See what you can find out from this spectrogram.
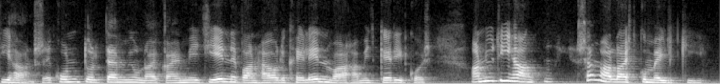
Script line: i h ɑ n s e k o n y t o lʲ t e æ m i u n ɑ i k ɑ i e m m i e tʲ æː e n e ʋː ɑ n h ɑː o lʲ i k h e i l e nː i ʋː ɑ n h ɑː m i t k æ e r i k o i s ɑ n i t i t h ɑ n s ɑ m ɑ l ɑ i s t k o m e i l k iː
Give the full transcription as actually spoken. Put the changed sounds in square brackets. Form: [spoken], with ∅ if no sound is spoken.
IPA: i h ɑ n s e k o n y t o lʲ t e æ m i u n ɑ i k ɑ i e m m i e tʲ [iː] e [nː] e ʋː ɑ n h ɑː o lʲ i k h e i l e nː [e] ʋː ɑ n h ɑː m i t k æ e r i k o i s ɑ n [y] t i [∅] h ɑ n s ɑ m ɑ l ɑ i s t k o m e i l k iː

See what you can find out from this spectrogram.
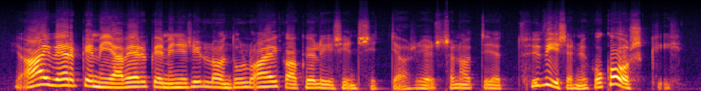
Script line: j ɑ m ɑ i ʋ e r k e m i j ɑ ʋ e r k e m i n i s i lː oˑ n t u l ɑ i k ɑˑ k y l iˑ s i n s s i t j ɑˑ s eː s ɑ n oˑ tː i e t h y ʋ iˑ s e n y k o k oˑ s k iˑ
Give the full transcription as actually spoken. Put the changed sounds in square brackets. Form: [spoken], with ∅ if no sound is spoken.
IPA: j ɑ [∅] ɑ i ʋ e r k e m i j ɑ ʋ e r k e m i n i s i lː oˑ n t u l ɑ i k ɑˑ k [ø] l iˑ s i n s s i t j ɑˑ s eː s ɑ n oˑ tː i e t h y ʋ iˑ s e n y k o k oˑ s k iˑ

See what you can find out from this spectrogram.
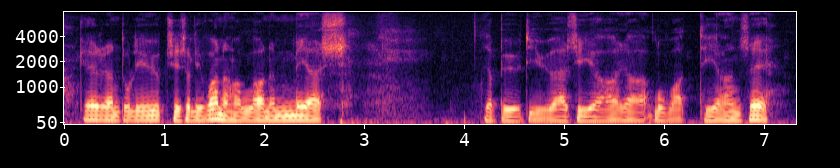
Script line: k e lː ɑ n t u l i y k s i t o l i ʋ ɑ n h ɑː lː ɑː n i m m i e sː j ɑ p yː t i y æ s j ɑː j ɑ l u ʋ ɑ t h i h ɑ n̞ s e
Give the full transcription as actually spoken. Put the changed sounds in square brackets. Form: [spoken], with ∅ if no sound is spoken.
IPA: k e [rː] ɑ n t u l i y k s i [s] o l i ʋ ɑ n h [ɑ] lː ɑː n [e] m m i [æ] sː j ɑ p yː t i y æ s [i] ɑː j ɑ l u ʋ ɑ t h i h ɑ n̞ s e

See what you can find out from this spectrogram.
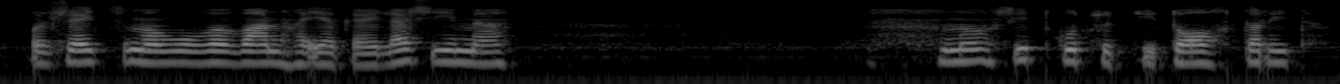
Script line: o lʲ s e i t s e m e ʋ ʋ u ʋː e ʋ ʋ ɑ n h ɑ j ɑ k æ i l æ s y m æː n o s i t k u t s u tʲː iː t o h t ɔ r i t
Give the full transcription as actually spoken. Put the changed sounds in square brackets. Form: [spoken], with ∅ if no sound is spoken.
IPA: o lʲ s e i t s e m [æ] ʋ ʋ [uː] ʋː e ʋ ʋ ɑ n h ɑ j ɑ k æ i l æ s [i] m æː n o s i t k u t s u tʲː iː t o h t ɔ r i t

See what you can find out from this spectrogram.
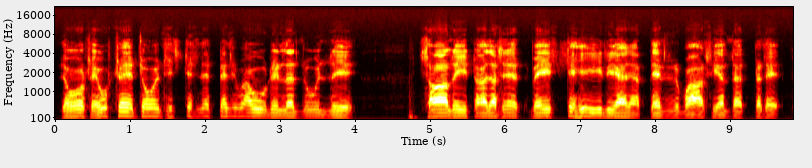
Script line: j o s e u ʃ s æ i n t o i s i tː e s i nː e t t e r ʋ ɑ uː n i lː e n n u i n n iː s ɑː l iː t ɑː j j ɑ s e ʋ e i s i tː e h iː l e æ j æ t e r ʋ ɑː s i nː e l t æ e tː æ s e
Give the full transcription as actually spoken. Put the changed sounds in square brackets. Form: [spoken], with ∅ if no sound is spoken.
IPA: j [oː] s e u ʃ s [e] i n t o i s i tː e s i nː e t t e r ʋ ɑ uː n i lː e n n u i n n iː s ɑː l iː t ɑː j j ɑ s e ʋ e i s i tː e h iː l [i] æ j æ t e r ʋ ɑː s i [∅] e l t æ e tː æ s e

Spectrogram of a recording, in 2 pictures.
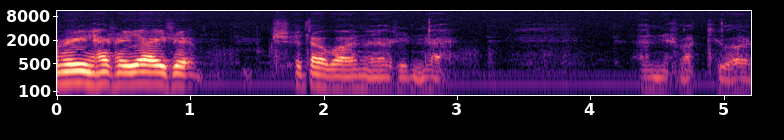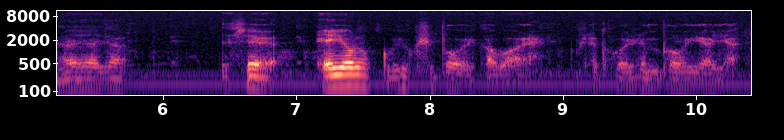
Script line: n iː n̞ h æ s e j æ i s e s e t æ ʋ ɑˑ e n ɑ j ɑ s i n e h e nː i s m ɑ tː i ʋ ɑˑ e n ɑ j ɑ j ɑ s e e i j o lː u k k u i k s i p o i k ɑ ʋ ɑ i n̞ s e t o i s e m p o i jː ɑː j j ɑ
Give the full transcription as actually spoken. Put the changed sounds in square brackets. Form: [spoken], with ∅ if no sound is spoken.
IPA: n iː n̞ h æ s e j æ i s e s e t æ ʋ ɑˑ e n ɑ j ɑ s i [nː] e h [æ] nː i s m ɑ tː i ʋ ɑˑ e n ɑ j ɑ j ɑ s e e i j o lː u k k u [y] k s i p o i k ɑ ʋ ɑ i n̞ s e t o i s e m p o i jː [ɑ] j j ɑ

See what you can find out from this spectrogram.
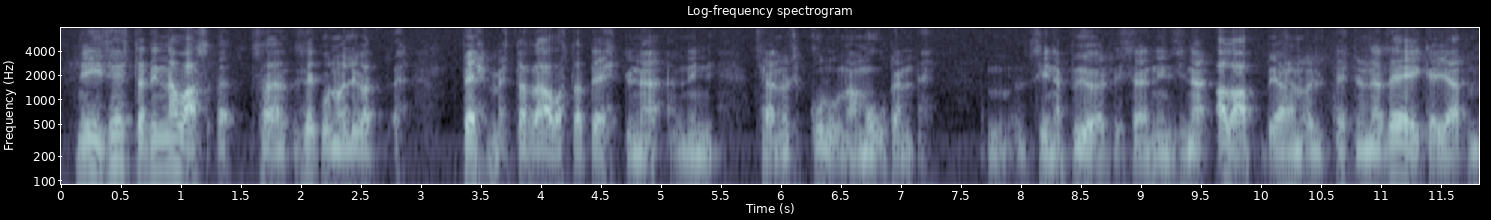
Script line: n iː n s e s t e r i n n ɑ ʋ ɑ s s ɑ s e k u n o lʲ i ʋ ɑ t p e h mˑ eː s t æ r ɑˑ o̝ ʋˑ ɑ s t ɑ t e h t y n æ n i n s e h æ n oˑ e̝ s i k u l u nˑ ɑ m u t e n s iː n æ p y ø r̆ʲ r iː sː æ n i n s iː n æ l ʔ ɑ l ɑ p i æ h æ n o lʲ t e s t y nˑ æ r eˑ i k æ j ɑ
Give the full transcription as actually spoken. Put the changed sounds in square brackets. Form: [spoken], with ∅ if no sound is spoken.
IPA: n iː n s e s t e r i n n ɑ ʋ ɑ s s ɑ s e k u n o lʲ i ʋ ɑ t p e h mˑ eː s t æ r ɑˑ o̝ ʋˑ ɑ s t ɑ t e h t y n æ n i n s e h æ n oˑ e̝ s i k u l u nˑ ɑ m [uː] t e n s iː n æ p y ø r̆ʲ r iː sː æ n i n s iː n æ [∅] ʔ ɑ l ɑ p i æ h æ n o lʲ t e [h] t y nˑ æ r eˑ i k æ j ɑ

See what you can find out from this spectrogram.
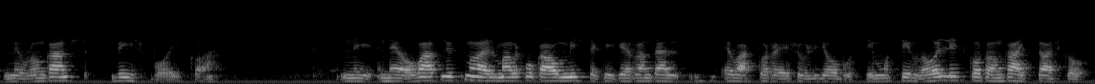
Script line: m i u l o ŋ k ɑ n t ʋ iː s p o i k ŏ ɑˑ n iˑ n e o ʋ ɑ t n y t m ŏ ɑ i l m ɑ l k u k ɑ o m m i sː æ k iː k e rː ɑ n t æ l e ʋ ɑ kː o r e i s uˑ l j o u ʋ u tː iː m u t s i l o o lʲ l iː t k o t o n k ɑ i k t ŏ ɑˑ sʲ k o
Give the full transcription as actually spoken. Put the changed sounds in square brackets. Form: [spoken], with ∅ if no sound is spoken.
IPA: m i u l o ŋ k ɑ n [s] ʋ iː s p o i k ŏ ɑˑ n iˑ n e o ʋ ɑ t n y t m ŏ ɑ i l m ɑ l k u k ɑ o m m i sː æ k iː k e rː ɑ n t æ l e ʋ ɑ kː o r e i s uˑ l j o u ʋ u tː iː m u t s i [lː] o o lʲ l iː t k o t o n k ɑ i k t ŏ ɑˑ sʲ k o

